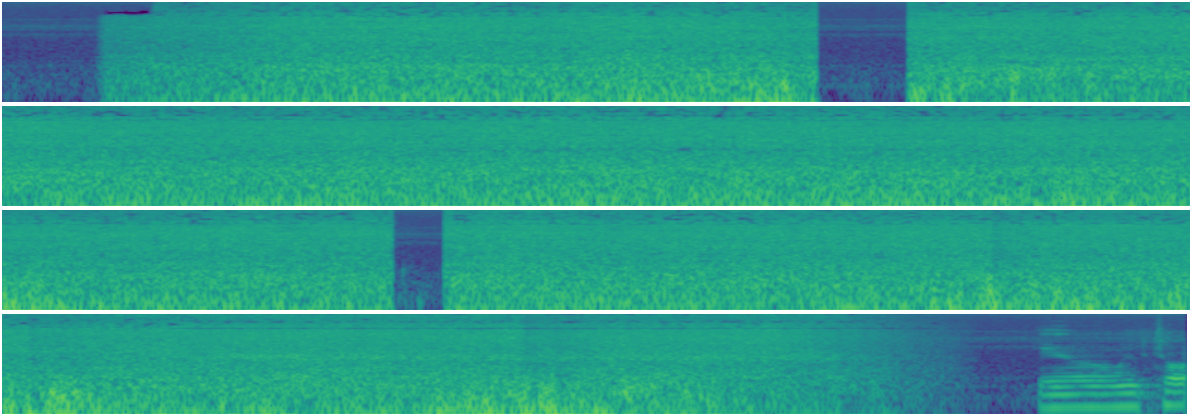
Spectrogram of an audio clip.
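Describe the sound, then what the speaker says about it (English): Torrents of floodwater surge through a New South Wales town, a loud, dense and continuous roar of rushing water broken by two brief silent cuts. "This is a wall of water bringing devastation in New South Wales town"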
